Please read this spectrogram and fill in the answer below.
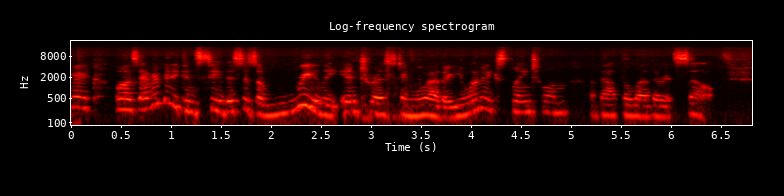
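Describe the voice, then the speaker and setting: Over noticeable background noise, a woman speaks very fast at a medium pitch with very wide pitch swings. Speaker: talk show host. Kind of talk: live talk show hosting.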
